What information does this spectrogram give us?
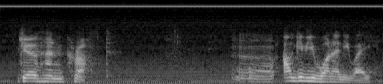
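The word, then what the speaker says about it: Johan Cruyff: merer in the 1974 World Cup used to pronounce Yan C's name Johan crof I'll give you one anyway it was thank you it was Joan cruff he okay that means in fact the score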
